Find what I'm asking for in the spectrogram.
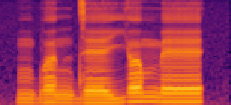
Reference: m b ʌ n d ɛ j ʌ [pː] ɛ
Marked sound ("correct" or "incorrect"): incorrect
